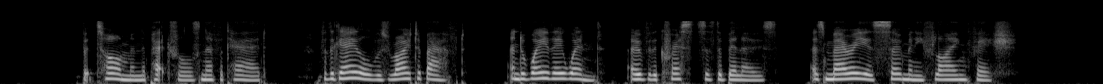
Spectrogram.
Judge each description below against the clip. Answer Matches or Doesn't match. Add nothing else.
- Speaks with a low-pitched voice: Doesn't match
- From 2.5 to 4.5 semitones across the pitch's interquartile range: Matches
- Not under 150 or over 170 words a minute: Matches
